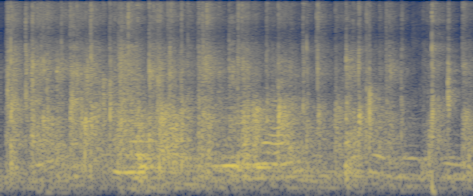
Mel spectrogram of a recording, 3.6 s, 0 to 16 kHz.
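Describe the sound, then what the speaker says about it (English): Applause from an audience at a primary school ceremony, given for students moving up from grade 1 to grade 2, dense and steady throughout with voices mixed in. "Alright, clap them again."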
